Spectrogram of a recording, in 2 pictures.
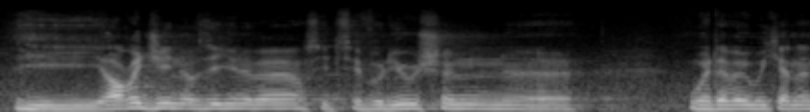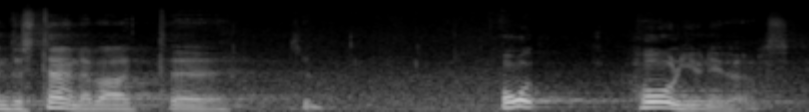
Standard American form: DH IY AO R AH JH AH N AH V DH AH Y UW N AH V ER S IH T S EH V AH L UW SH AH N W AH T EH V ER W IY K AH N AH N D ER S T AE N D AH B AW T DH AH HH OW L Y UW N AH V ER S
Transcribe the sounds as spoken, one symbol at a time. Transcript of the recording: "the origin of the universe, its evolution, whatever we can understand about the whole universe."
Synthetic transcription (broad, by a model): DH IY AO R AH JH AH N AH V DH AH Y UW N AH V ER S IH T S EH V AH L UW SH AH N W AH T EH V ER W IY K AH N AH N D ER S T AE N D AH B AW T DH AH HH OW L Y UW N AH V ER S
